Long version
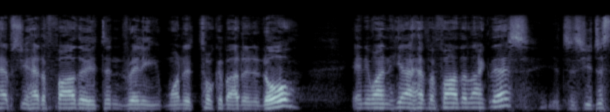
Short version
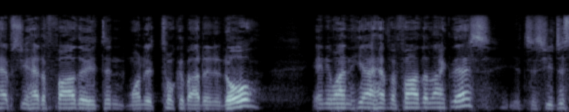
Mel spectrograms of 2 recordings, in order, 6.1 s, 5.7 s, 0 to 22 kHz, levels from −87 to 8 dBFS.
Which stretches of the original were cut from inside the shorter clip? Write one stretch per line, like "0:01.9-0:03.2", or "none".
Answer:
0:01.2-0:01.6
